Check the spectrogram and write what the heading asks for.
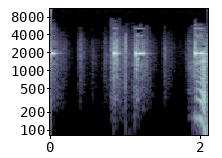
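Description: A silver pencil taps a crystal bell, with its clapper taken out, several times at an uneven pace: short, dull clicks with a brief high tick, each dying away at once instead of ringing. No voices.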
